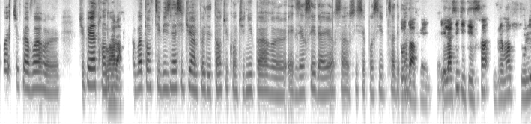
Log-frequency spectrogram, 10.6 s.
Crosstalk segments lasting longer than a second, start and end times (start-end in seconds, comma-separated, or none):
none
